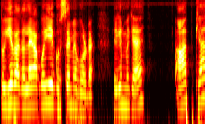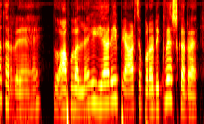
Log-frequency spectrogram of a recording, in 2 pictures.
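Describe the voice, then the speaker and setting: A man's voice: high voice, racing, a bit bright, clean tone. A man teaching an online exam-prep lecture, explaining step by step, acting out examples and mixing in English terms. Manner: explains in simple repeated steps, acts out examples; mixes Hindi with English terms.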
